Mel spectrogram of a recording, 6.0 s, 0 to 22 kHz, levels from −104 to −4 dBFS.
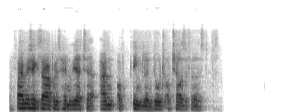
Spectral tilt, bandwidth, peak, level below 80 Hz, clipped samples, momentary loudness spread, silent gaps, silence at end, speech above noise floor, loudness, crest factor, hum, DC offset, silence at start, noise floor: -9.5 dB/octave; 7 kHz; -6 dBFS; -62 dBFS; under 0.1%; 12 LU; none; 2 s; over 67 dB; -23 LUFS; 18 dB; none; under 0.1%; 0.2 s; under -90 dBFS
